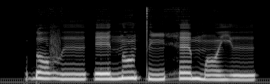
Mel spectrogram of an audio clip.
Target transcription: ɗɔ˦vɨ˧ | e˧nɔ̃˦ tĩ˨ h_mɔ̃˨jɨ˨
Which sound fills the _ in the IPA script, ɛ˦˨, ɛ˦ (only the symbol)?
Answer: ɛ˦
